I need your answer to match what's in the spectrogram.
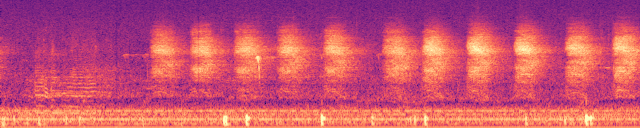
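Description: crossbill flock calling

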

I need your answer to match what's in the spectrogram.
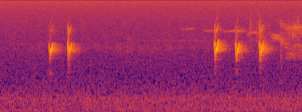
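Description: two birds calling

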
